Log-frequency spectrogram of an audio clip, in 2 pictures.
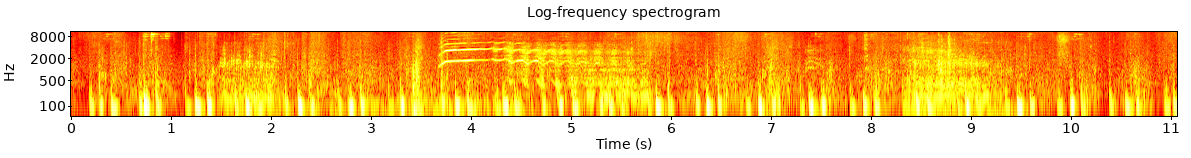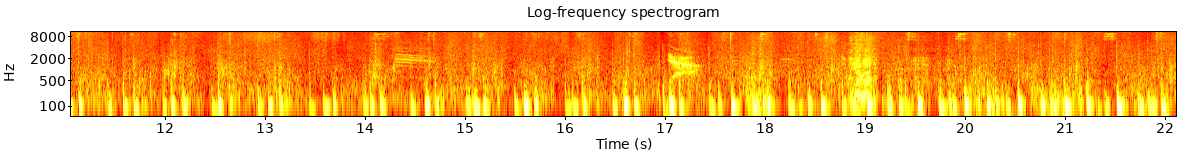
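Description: A horse's hooves thud steadily through deep snow.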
